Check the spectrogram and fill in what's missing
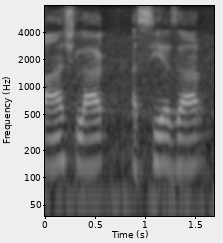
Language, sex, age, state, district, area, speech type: Urdu, male, 18-30, Telangana, Hyderabad, urban, spontaneous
